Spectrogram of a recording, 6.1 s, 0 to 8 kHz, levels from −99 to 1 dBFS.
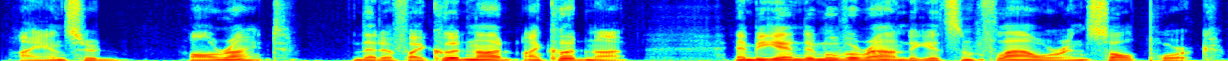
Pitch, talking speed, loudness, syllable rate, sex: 105 Hz, 235 wpm, -18 LUFS, 5.8 syllables/s, male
